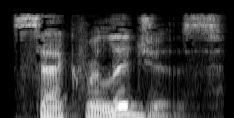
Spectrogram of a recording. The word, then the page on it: sacrilegious: British English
